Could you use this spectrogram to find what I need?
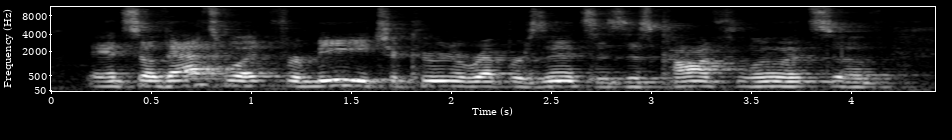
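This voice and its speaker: Amid audible room echo, a man talks at a moderate pace with monotone, flat intonation. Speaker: panelist. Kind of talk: panel talk. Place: stage.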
